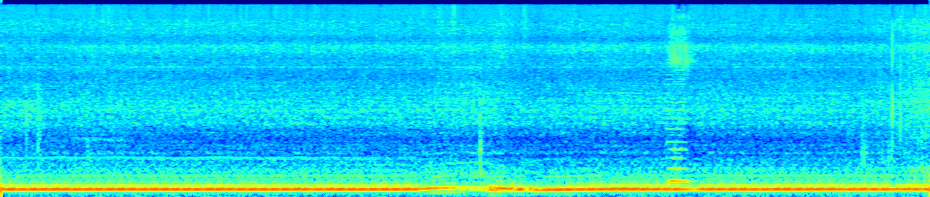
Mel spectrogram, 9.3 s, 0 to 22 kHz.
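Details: Infiniti G35 after O2 sensor replacement with thread-chased threads and battery disconnected overnight; steady even low exhaust rumble with a brief rev blip and smooth return; back to normal. Normal idle.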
